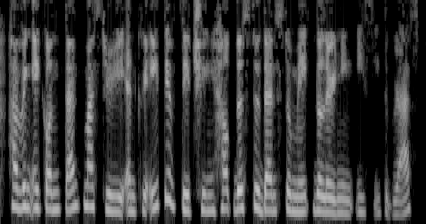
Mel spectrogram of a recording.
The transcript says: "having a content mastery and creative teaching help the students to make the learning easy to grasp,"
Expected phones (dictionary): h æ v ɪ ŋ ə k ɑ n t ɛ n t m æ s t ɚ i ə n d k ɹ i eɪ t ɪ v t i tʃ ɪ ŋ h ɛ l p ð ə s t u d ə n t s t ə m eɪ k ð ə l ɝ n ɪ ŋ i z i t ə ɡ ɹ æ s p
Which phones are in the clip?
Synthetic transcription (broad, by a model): h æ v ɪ ŋ ə k ɑ n t ɛ n t m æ s t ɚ i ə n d k ɹ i eɪ t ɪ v t i tʃ ɪ ŋ h ɛ l p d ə s t u d ə n t s t ə m eɪ k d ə l ɝ n ɪ ŋ i s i t ə ɡ ɹ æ s p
